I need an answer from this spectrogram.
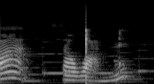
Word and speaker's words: สวรรค์: อ่าน ว่า ชัก กัน สวรรค์ อ่าน ว่า สวรรค์ ตั้ง ครรภ์ อ่าน ว่า ตั้ง ครรภ์ ตัว การันต์ เรา ไม่ ออก เสียง นะ คะ จะ เป็น ตัว สะกด แม่ กน แทน ค่ะ อ่าน ทำ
